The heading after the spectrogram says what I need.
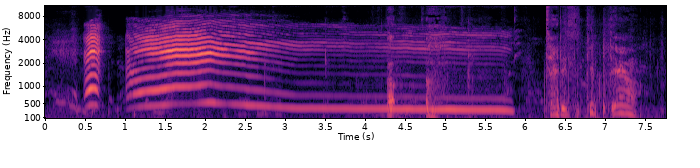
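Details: Infant crying during tummy time: a long, sustained, clear-toned wail lasting several seconds, then short broken cries; real tears noted afterward.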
